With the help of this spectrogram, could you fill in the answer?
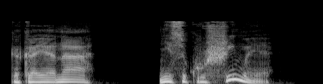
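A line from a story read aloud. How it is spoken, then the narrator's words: Quiet. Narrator (Russian): тихо сказала Лидия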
